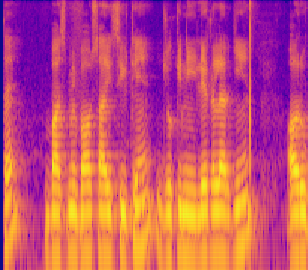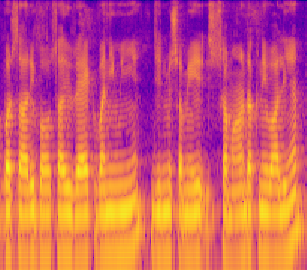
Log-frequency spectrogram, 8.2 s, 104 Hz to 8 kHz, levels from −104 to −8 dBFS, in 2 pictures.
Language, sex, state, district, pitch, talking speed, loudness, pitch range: Hindi, male, Bihar, Lakhisarai, 130 Hz, 205 wpm, -19 LUFS, 130-135 Hz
